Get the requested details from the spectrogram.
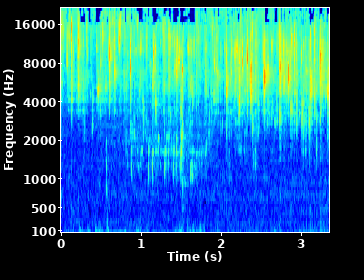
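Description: Water, 128 grams for an enriched yeast dough, pours steadily into a bowl, a continuous bright splashing trickle with small droplet plinks, lasting a few seconds with no one talking.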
